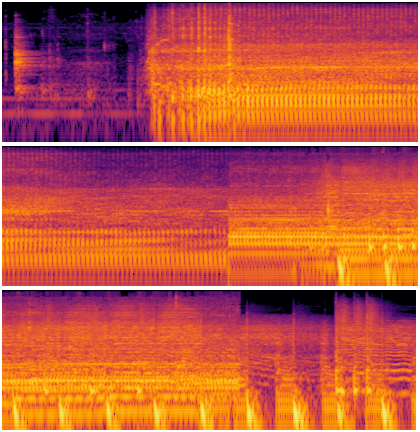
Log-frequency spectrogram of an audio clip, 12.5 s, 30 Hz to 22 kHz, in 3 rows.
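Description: A warm small gasoline engine on a Champion 40-ton log splitter catches after a brief pull and settles into a loud, steady close-up running drone, shifting pitch midway, then sputters with uneven pulses near the end.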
